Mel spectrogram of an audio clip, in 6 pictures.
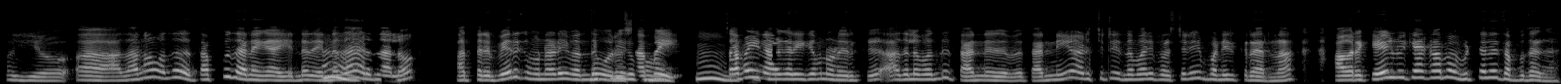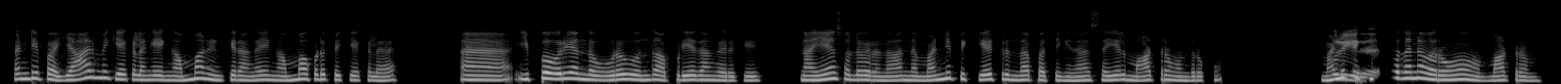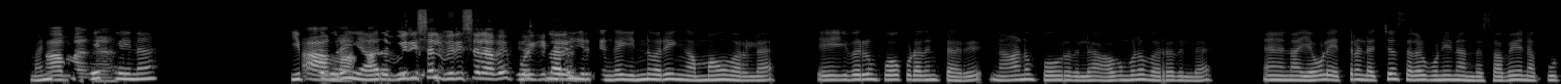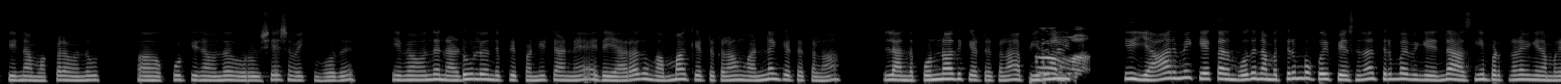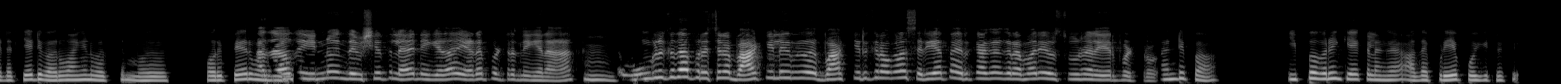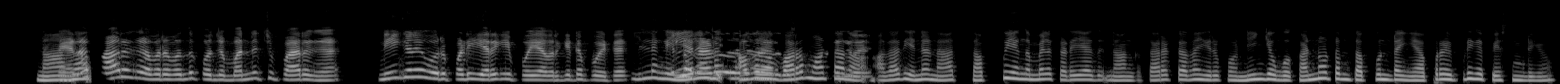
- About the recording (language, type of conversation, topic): Tamil, podcast, மன்னிப்பு கேட்ட பிறகு, செயலில் மாற்றத்தை காட்ட வேண்டுமா?
- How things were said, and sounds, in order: tapping; other background noise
